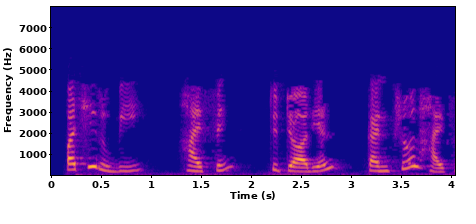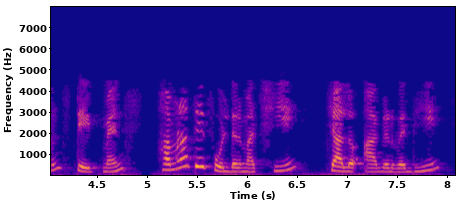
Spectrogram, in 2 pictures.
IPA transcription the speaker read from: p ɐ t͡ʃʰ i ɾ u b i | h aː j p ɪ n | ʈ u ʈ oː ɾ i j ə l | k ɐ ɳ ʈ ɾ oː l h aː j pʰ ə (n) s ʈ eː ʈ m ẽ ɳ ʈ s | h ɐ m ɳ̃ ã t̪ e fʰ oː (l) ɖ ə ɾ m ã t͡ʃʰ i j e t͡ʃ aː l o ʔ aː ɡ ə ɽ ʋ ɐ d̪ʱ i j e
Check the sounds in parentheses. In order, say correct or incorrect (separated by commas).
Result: correct, correct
